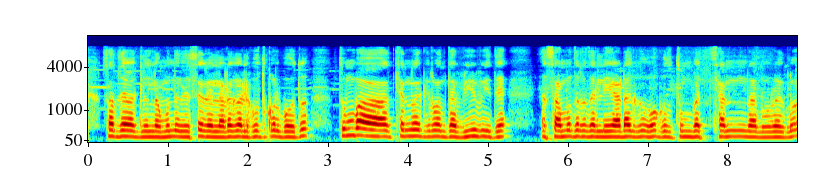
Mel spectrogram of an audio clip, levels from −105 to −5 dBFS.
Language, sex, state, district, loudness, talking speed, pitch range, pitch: Kannada, male, Karnataka, Dakshina Kannada, -15 LUFS, 110 wpm, 175-190 Hz, 180 Hz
